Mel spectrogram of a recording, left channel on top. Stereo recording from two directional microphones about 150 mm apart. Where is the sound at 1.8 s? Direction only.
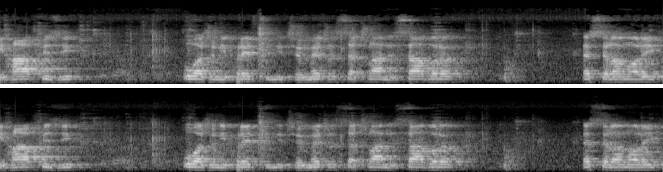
35° left (ahead or behind).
